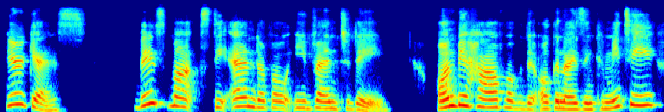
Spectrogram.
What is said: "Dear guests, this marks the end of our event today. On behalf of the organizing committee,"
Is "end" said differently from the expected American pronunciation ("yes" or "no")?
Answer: no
